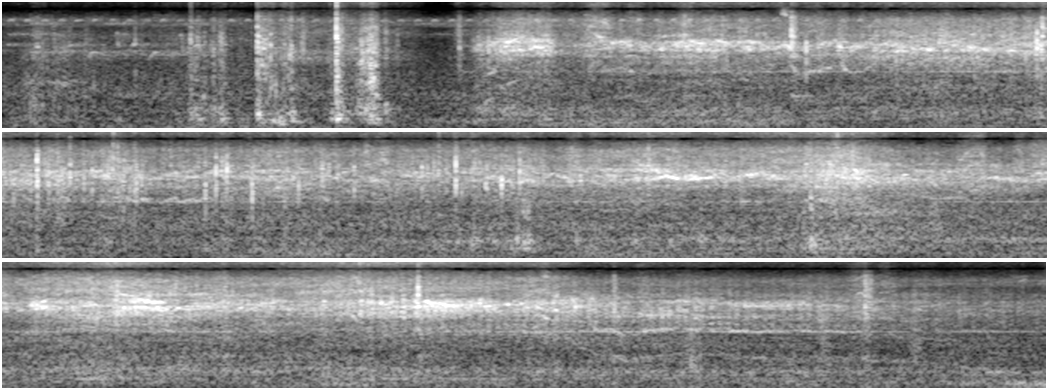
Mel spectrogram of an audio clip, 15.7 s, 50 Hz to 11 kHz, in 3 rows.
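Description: A 1/10 scale RC crawler's electric motor and gear drivetrain whirring steadily as it crawls the course, swelling and easing with the throttle. A few sharp knocks come just before the whirring sets in.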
